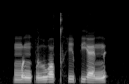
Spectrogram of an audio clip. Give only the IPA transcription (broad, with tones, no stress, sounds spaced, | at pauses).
m ɤ˨˩ ŋ p u˦ l w ɔ˧˥ t̪ʰ i˧˥ p j ɛ˨˩˦ n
